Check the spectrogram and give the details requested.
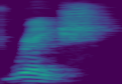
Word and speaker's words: Ra's: Like that is how you pronounce it, and they've even made jokes like, "Oh, it's normal for you to say Raj al Ghul, but it's a mispronunciation. It's Raish."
